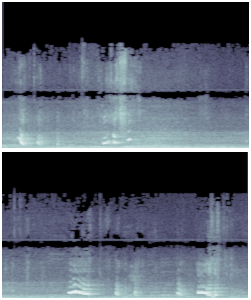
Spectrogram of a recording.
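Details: Two dogs, Mimmo the Boston terrier and Dédé the petit brabançon, tense and trying to escape in a veterinary clinic waiting room, give short rising-and-falling whimpers and whines in bursts, over a low steady hum of the room.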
